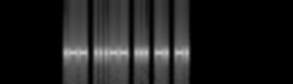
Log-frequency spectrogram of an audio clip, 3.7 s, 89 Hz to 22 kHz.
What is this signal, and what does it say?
Morse code, heard as a keyed tone, about 38 wpm, 700 Hz. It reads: W3SNN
